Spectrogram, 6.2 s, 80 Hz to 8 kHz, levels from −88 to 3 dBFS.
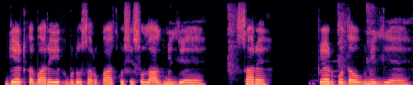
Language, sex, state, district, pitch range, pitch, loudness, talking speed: Rajasthani, female, Rajasthan, Churu, 190-205 Hz, 200 Hz, -18 LUFS, 115 wpm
